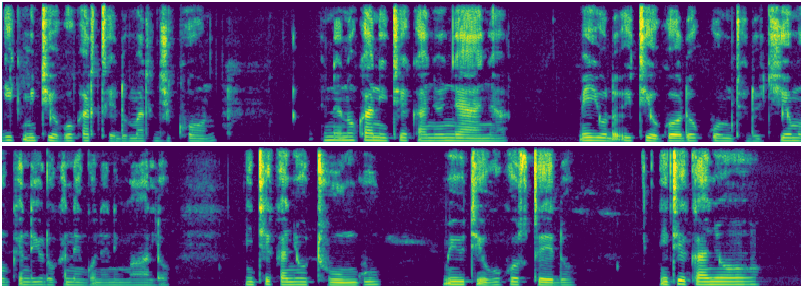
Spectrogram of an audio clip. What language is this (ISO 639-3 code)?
luo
